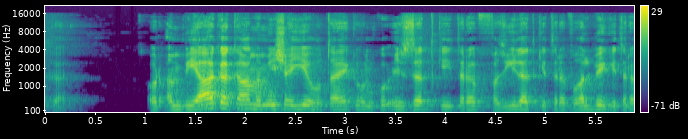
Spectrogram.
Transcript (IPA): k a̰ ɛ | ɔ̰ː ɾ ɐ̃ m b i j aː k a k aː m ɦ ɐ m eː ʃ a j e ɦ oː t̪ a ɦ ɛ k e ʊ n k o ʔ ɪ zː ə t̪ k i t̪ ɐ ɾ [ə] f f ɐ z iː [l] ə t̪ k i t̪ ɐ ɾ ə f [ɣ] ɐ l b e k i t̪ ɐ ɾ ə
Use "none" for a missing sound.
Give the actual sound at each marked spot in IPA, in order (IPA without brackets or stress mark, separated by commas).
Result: ə, l, ɣ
